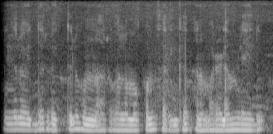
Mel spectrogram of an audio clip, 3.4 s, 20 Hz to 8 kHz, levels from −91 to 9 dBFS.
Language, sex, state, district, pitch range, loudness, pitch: Telugu, male, Telangana, Mahabubabad, 115-130 Hz, -16 LUFS, 120 Hz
